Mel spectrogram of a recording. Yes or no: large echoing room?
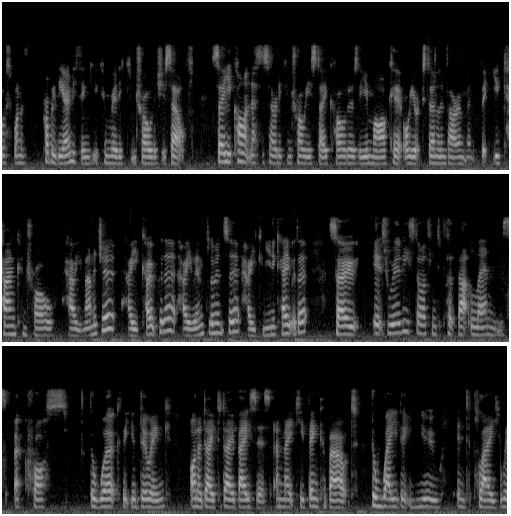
no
